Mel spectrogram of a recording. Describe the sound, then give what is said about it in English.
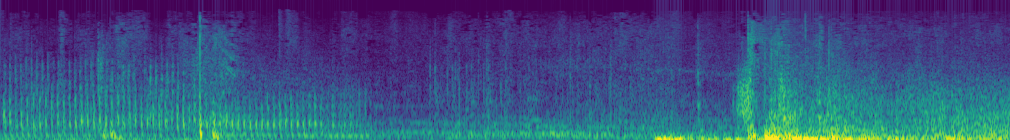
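A bomb explodes in a video game: a deep, rumbling boom swells in the second half and lingers as a heavy low roar over the background. “That sounds like a bomb. That's gonna hit us.”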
